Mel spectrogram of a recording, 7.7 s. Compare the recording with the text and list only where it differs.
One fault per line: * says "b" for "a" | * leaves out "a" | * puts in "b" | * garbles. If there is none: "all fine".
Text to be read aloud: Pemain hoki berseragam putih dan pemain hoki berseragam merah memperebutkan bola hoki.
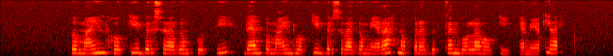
* garbles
